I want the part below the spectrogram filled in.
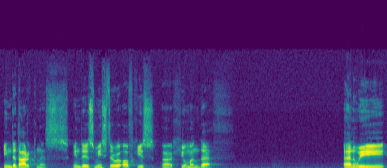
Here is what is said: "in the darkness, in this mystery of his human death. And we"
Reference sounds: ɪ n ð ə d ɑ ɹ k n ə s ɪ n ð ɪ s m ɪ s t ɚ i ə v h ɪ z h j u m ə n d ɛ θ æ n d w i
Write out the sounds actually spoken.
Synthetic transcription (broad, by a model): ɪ n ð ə d ɑ ɹ k n ə s ɪ n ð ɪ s m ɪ s t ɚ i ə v h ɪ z h j u m ə n d ɛ θ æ n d w i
